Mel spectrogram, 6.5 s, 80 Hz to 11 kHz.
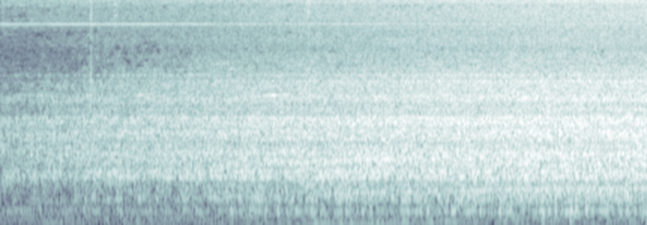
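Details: Gearlasso 8kW 12V/24V Chinese diesel heater switched off via app after manual-mode run: burner and pump stopped, CLP residual-oil burn-off mode, steady airy fan whoosh slowly building with no burner roar, cooling a few minutes before standby; normal fan run-on after shutdown.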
